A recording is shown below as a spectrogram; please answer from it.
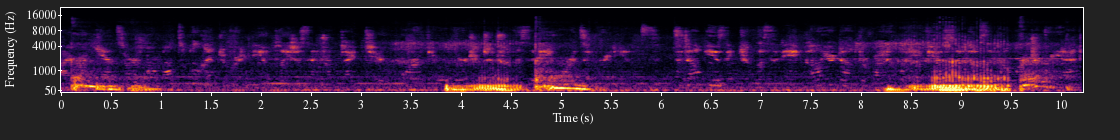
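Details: Boxer dog sleeping and snoring.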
